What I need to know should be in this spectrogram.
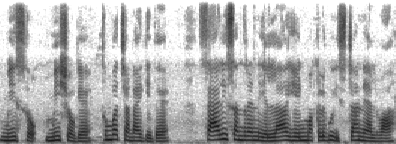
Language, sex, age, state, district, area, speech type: Kannada, female, 30-45, Karnataka, Bangalore Rural, rural, spontaneous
